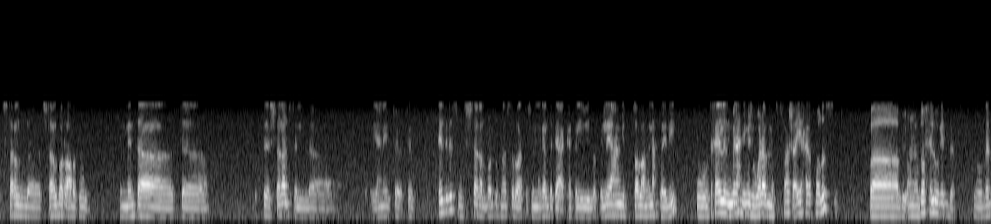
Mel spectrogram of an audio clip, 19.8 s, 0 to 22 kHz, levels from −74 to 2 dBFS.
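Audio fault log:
No technical faults turn up anywhere in the signal path, and the only thing beneath the speech is the room's own background noise, sitting about 30 dB lower.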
